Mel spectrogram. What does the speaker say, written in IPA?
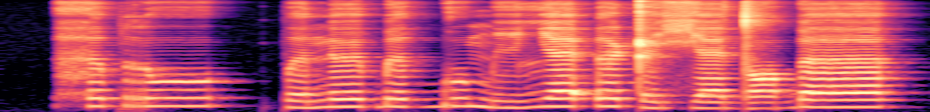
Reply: hɘ˥pru˥ | pɘ˩nø˥ɓɘ˥ ɡ͡bu˥mi˩ ʎɛ˥ ʔɘ˥ʈɪ˩ çɛ˩ dɔ˩ɠɜ˥

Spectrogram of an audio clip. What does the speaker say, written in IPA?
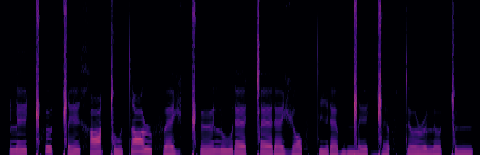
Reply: le˧ǁʰɵ˥˨ ǁe˩˧˩xɑ˨˥ǀu˩tɑ˥˨ɹ fɛ˩˧˩ʒǁʰø˨˥lu˨˥ɾɛ˩˧˩ ǀɛ˥˨ɾɛ˧ʒɔ˩˧˩f ti˧ɾɛ˩˧˩bŋ͡ǁe˩˧˩ɡ͡ǁɛ˥˨f tɵ˥˨ɹ lɵ˩˧˩ǀʉ˧

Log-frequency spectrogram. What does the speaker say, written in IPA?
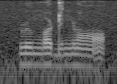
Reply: ɭuŋɔ ɖɪŋɭɑ̃

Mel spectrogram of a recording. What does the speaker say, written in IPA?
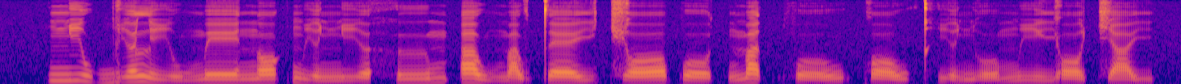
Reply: ɲi˥˨w bi˧˥ə̯liː˩wmeː˧ nɔː˧˥k̚mi˩ə̯ɲi˩ə̯ hɯː˧˥mʔa˥˨wma˧˩w t̪ɛː˧j t͡ɕɔː˧˥poː˧t̚ ma˥˨t̚foː˩˧w kɔː˧˩w kʰi˧˩ə̯ɲoː˩˧ miː˧ jɔː˧ t͡ɕa˧j

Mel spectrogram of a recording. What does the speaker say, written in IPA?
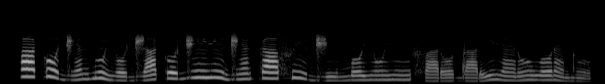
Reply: a˦ko˦˨ d͡ʒɛ̃˨˦ɡ͡bũ˦˨jo˨ d͡ʒa˨˦ko˦ d͡ʒĩ˦jĩ˦˨d͡ʒɛ̃˧ ka˦fi˦˨ d͡ʒi˨mo˧jũ˧jĩ˧ fa˨ɾo˨da˨ ɾi˨˦ jɛ̃˧ɾũ˦ wo˧ɾɛ̃˨dũ˨

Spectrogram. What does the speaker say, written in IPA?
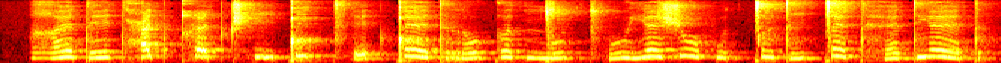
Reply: ʁɛː˩˧˩teː˥˨tħḛ˥t qʰḭ˥˨tt͡ʃʼḭ˥˨ǃi˥t t͡sʼḛ˨˦tǃɛː˥˨tro˩˧˩kʌ˥˨t ŋ͡ǀu˩˧˩tt͡sʼu˩˧˩ jɛ˥˨ʃo˥˨ fṵ˥tǀɯ˥˨ti˩˧˩ ǀɛ˥˨thɛ˩˧˩tjɛː˥˨t

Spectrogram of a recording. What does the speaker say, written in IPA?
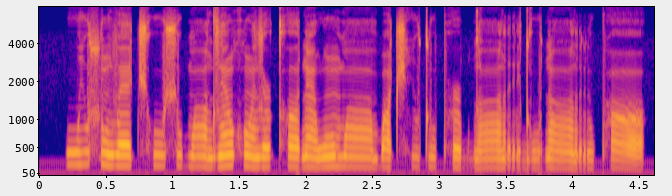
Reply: wi sʷĩvɛːt͡ʃʰu ʃubɑ̃ːdzɛ̃ χʷæ̃zə˞kʰʌ ɗæ̃wũb ɑ̃ː ɓɑt͡ʃʰitʷɛpʰə˞b dɑ̃ː rɪdwuɗɑ̃ː rupʰɑ

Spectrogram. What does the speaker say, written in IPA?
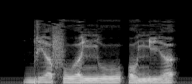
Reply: bi˧ə̯fu˩ə̯ ɲuː˩˧ʔo˩ɲi˩˧ə̯

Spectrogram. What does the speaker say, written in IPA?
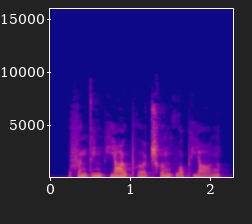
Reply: fə˥˧nt̪i˥˩ŋpʰjɑ˥ʊ̯pʰɤ˧˥ ʈ͡ʂʰɤ˥˧ŋxwɔ˥˩pʰjɑ˨˩˦ŋ

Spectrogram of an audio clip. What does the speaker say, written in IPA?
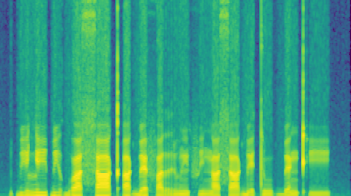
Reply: ɓi˨ liː˦ɓi˦˨ɡʷa˦˨ saː˦ kʼa˦˨ɡ͡bɛ˦fa˨r βĩ˨fi˨ŋa˨ sa˨ɡ͡be˨ tuː˦ ɡ͡bɛ˦˨ŋ kʼiː˨

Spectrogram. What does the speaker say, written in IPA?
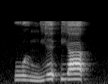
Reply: wɯ˨˩ŋje˥˩ʔ ja˥˩k̚

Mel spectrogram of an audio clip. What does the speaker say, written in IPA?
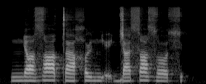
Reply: ɲe˨zˤa˦t̪a˨χ ʉ˨ɲḛ˨ ɟa˨si˦zˤʉ˨s

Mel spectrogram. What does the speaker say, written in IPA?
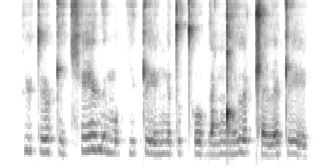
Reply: kyt̪øːʈɛ̤ t͡ɕʰeːɳɛ̤mo ki̤ ʈeːŋɛt̪ə t̪ʰoɡa ŋ͡ǃɛ̤lœǁɛ lɛʈeː

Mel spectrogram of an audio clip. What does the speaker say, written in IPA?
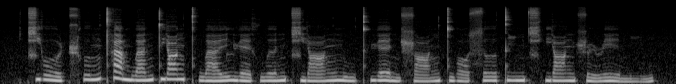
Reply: t͡ɕjo˨˩ʊ̯ʈ͡ʂʰʊ˧˥ŋt̪ʰä˧ mwa˧˥nt̪jɑ˥ŋ t̪ʰwa˧˥ɪ̯lɥɛ˨˩ xwə˧˥nt͡ɕjɑ˧˥ŋ n̪u˨˩t̪ʰɥɛ˥˩n ʂɑ˧˥ŋ t̪wɔ˨˩sɤ˥ t̪i˥ŋt͡ɕʰjɑ˥ŋʂɻ̩˨ ɻe˥˩ɪ̯mi˨˩˦n

